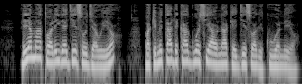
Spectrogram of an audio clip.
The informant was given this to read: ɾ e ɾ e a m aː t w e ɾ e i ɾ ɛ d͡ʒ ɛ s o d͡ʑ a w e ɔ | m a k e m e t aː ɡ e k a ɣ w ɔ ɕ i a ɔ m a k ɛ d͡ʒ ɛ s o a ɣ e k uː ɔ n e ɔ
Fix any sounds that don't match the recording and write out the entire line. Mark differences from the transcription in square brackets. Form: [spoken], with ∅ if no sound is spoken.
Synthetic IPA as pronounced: ɾ e ɾ e a m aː t w [a] ɾ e i ɾ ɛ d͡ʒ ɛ s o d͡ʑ a w e ɔ | m a k e m e t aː [d] e k a ɣ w ɔ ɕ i a ɔ [n] a k ɛ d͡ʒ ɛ s o a ɣ e k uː ɔ n e ɔ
